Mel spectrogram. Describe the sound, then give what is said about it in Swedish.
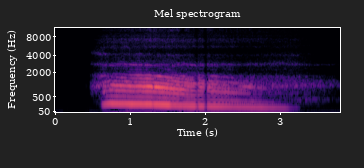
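A long, voiced sighing exhale through the mouth during a breathing exercise, a steady hum-like tone that slowly drops in pitch over about three seconds before trailing off into breathy air. Fairly loud, with no talking. “Och på utandning så sätter du till lite ljud.”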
